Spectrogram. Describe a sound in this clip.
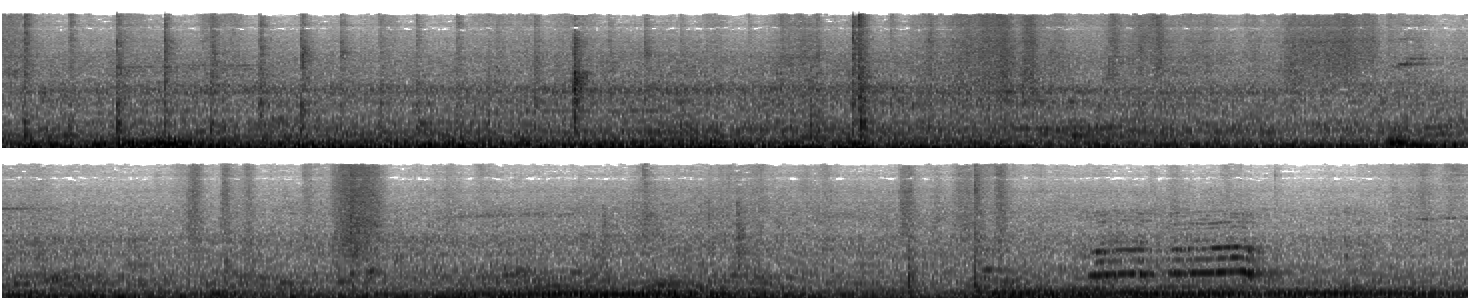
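Hands rub and scratch through hair close by.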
